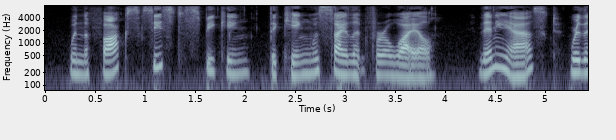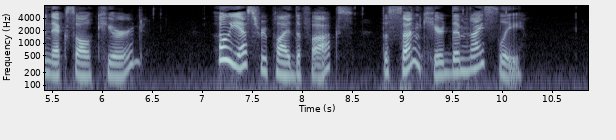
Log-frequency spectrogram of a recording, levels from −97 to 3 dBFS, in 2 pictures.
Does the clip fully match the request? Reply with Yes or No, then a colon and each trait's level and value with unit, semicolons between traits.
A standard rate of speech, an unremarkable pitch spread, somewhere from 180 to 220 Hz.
Yes: average, 165 wpm; average, 4.9 semitones; high, 190 Hz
